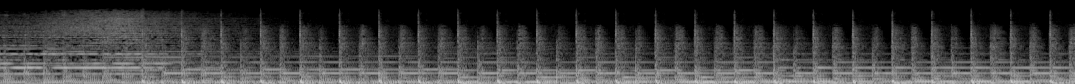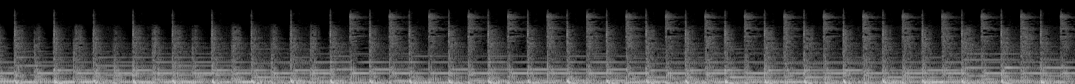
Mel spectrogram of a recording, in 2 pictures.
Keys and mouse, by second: 0.2-1.4 middle drag, 1.2 [, 1.4-3.0 drag, 1.4 [, 3.0-5.0 middle drag, 6.0 middle click, 6.2-13.2 drag, 13.2 middle click, 13.5 right drag, 13.7-16.2 drag, 14.6 ], 14.7 ], 15.1 ], 15.9 ], 16.2 middle click, 16.6 click, 16.6 right click, 17.5 middle click, 17.9-19.0 drag, 17.9 right click, 19.0-20.7 middle drag, 21.0 click, 21.0 right click, 21.1 middle click, 21.2 click.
